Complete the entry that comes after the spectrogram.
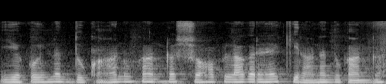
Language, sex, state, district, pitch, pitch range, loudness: Hindi, male, Chhattisgarh, Sukma, 110 Hz, 105-120 Hz, -17 LUFS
